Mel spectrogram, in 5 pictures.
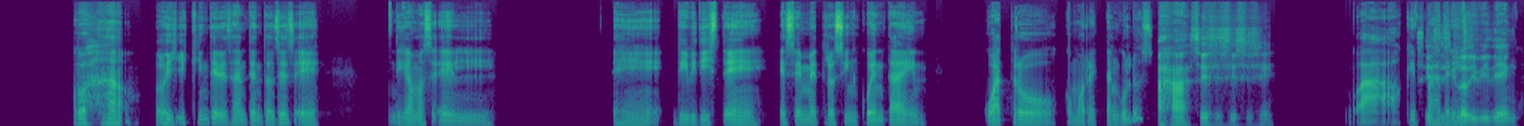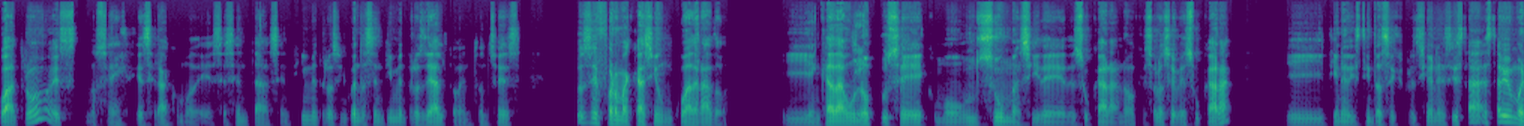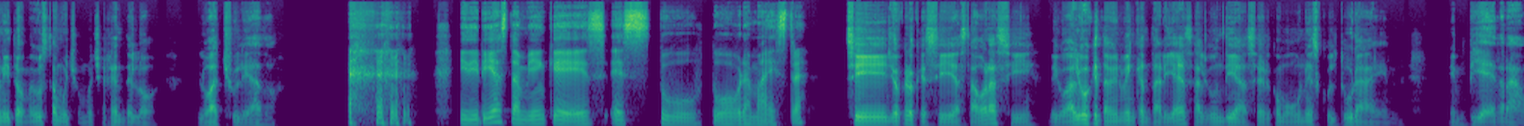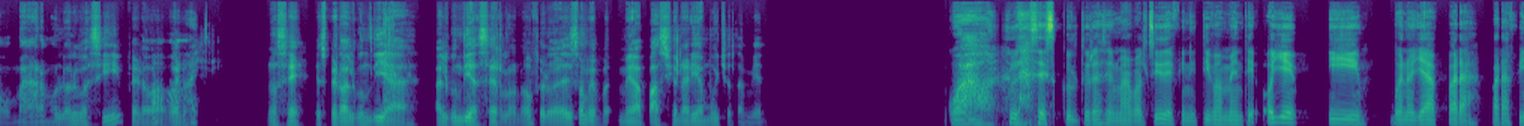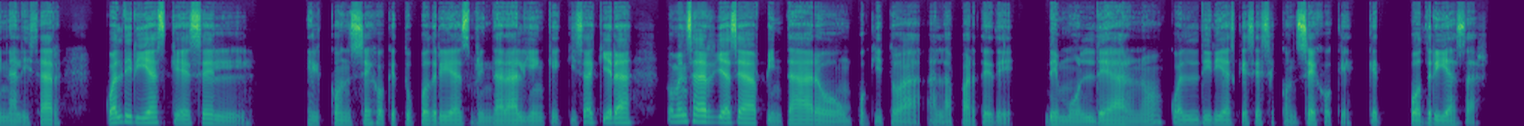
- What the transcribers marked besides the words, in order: laughing while speaking: "Wao, oye qué interesante"; laugh; chuckle
- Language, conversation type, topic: Spanish, podcast, ¿Qué rutinas te ayudan a ser más creativo?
